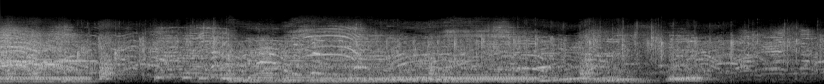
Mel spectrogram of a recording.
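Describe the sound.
A large church audience shouts and cheers loudly and continuously, a dense wall of overlapping voices with rising whoops that never lets up across the whole stretch.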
